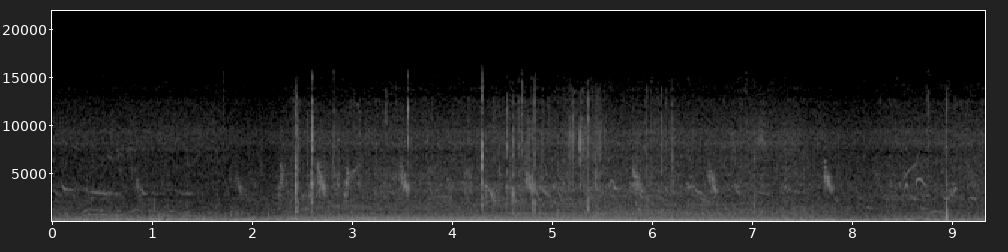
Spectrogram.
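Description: Faint outdoor quiet: scattered short bird chirps, thickest a few seconds in, over a low rumble that swells in the middle.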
